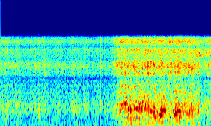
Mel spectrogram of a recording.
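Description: GE Superadio AM receiver playing static and hiss through its speaker while tuned to a weak, distant AM station. A bit past halfway the noise swells and a faint station comes up under it, buried in the static.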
